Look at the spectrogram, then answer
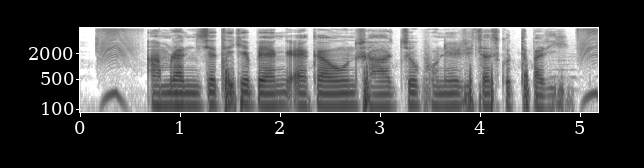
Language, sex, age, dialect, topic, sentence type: Bengali, male, <18, Northern/Varendri, banking, statement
